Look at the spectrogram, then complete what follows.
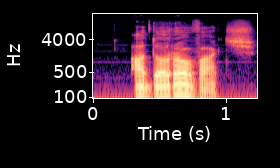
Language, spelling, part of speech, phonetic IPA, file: Polish, adorować, verb, [ˌadɔˈrɔvat͡ɕ], Pl-adorować.ogg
